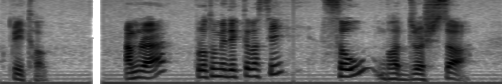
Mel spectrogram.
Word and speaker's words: সৌভদ্রশ্চ: আমরা প্রথমে দেখতে পাচ্ছি সৌভদ্রশ্চ, এখানে দন্তস্বয়ের উচ্চারণটা ছয়ের মতো হয়েছে, সৌভদ্রশ্চ।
